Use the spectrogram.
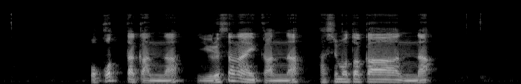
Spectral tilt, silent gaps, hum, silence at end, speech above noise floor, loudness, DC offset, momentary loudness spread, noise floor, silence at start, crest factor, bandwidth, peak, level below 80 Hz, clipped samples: -5 dB/octave; none; none; 0.9 s; 46 dB; -26 LUFS; under 0.1%; 8 LU; -72 dBFS; 0.9 s; 22 dB; 11.5 kHz; -6 dBFS; -58 dBFS; under 0.1%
